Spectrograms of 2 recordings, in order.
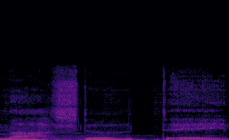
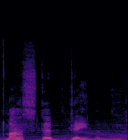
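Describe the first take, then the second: First: It is said in a sexy, seductive voice. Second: It is said in a plain British voice.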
